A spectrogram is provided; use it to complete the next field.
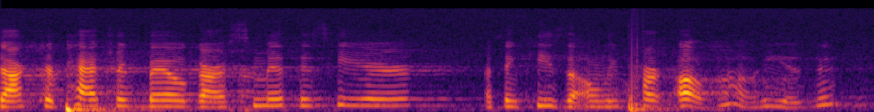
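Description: This woman talks at a moderate pace. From US Midwest. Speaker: nonprofit executive director. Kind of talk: event hosting speech. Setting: stage with audience. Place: hall. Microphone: handheld.

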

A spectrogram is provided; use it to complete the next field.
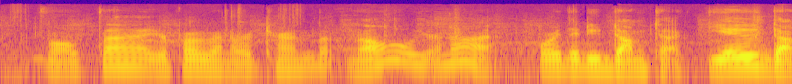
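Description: A man's fairly high-pitched voice at a fairly quick pace, with lively intonation and music in the background. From Mexican heritage. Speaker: gaming co-streamer giving tips. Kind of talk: casual live-stream gameplay chat. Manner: animated, laughing.

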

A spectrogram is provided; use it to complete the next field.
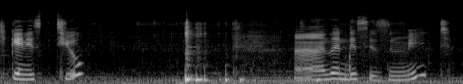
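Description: A woman talks at a very slow pace over loud background noise. The sound is dry, with no echo. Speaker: home cook vlogger. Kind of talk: casual vlog chat. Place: open country. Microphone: phone near.

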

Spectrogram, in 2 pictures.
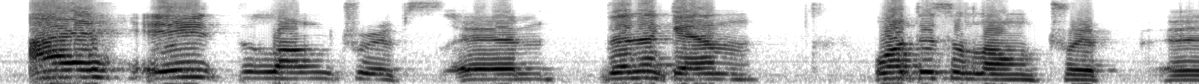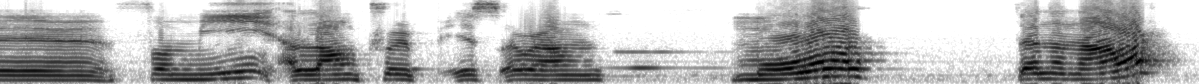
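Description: Music plays in the background as a woman talks. She goes at a very slow pace with ordinary pitch variation. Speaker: vlogger. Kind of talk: casual vlog chat. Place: home room. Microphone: webcam.

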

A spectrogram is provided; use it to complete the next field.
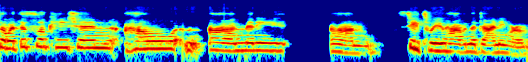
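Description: The voice has a bright, sharp tone and lively intonation at a moderate pace. Its loudness stays very even. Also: woman, fairly high pitch for a woman. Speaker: licensing board chair. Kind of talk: formal public hearing. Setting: video call. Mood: polite, procedural. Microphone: video call.

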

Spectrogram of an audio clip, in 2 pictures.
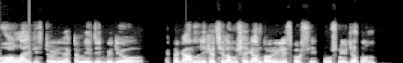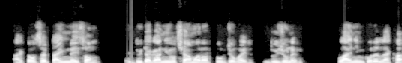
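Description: Fairly high in pitch, a man speaks with fairly even intonation. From Bangladesh, Dhaka. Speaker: social media actor. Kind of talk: interview. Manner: halting.

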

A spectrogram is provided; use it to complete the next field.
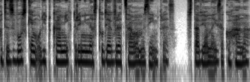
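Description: A woman speaks at a moderate pace in a dark, mellow, somewhat breathy tone, her intonation monotone and flat, with a dry, close sound and no echo. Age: 30s. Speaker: podcast narrator, writer. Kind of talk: scripted narration.

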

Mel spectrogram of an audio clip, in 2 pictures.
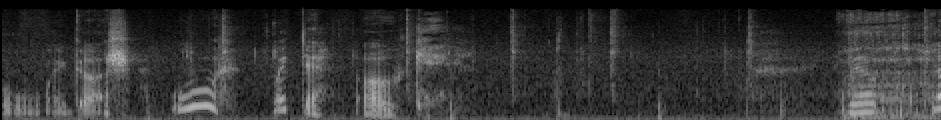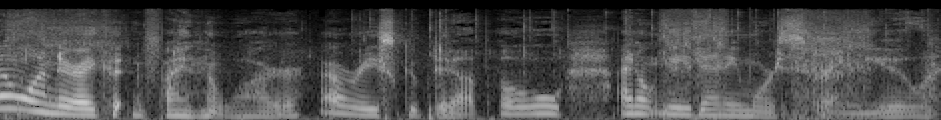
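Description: A woman's voice, dry with no echo, rises and falls sharply in loudness, broken by long, frequent pauses over light background noise. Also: moderate pace. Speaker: gaming video creator. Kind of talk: casual gameplay commentary. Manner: whispered when tense. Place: home room.

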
